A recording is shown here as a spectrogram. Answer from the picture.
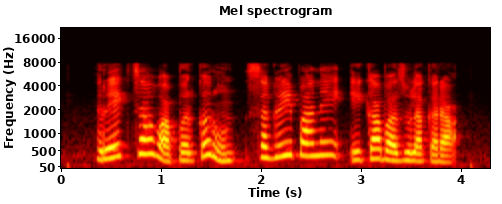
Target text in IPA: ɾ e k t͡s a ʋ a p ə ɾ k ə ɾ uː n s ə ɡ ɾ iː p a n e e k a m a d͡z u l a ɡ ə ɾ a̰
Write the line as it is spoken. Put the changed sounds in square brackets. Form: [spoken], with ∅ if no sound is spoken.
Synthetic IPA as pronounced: ɾ e k t͡s a ʋ a p ə ɾ k ə ɾ uː n s ə ɡ [ɭ] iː p a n e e k a [b] a d͡z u l a [k] ə ɾ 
